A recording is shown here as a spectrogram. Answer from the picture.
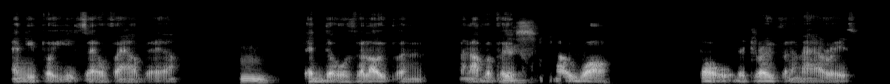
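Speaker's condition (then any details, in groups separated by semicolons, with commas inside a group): Laryngectomy for laryngeal cancer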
